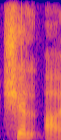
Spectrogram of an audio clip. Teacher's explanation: You will give stress to I.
